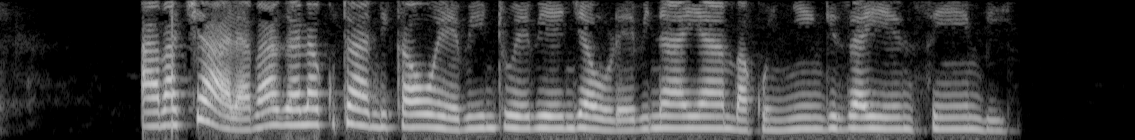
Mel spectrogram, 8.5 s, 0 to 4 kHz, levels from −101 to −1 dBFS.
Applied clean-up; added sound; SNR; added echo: none; none; none; none.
